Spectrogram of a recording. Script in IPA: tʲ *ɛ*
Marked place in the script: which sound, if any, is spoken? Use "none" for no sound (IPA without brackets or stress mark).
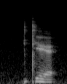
ɛ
